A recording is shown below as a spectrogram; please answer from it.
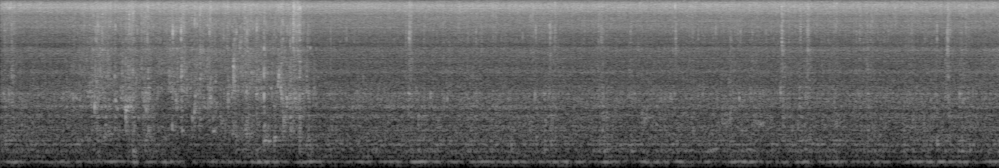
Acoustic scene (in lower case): restroom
